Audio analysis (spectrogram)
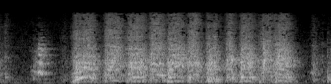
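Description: A Western-style carcass saw cuts while pushed against a hardwood block on a bench hook, giving a steady run of close, rasping back-and-forth strokes with no talking.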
